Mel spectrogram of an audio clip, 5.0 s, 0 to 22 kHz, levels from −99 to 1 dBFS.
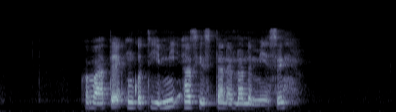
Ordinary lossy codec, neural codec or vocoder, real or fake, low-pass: MP3, 64 kbps; none; real; 7.2 kHz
